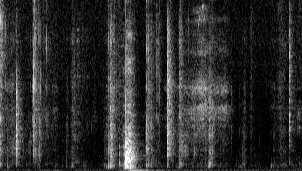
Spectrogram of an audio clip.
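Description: A man chewing a mouthful of chilli hot dog close to the microphone: a string of short, wet mouth clicks and smacks, with a louder thump about two seconds in.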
